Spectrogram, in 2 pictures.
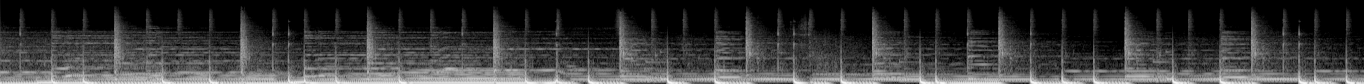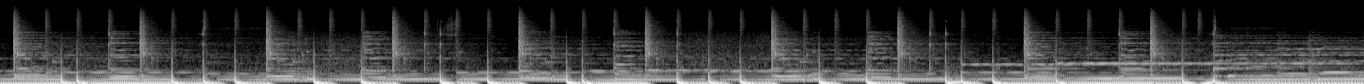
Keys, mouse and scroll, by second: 0.2 ctrl+click, 5.4 shift+click, 9.5 alt+shift+click, 12.4 shift+click, 16.2 shift+click, 16.4 shift+double click, 21.4 typing, 21.5 alt+click, 22.6 alt+click, 24.0 shift+click, 25.7 shift+click.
